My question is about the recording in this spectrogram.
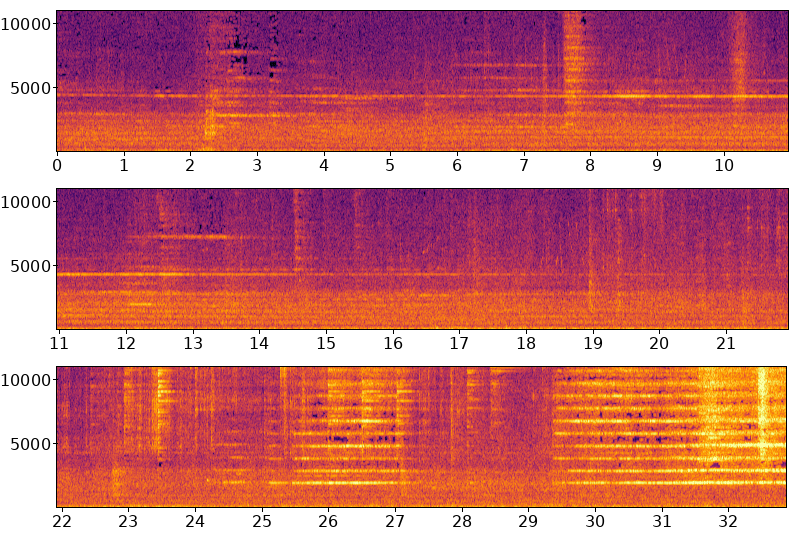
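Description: Norfolk Southern diesel locomotives pulling an intermodal train slowly past: a steady low rumble that grows gradually louder as the train comes closer, with thin high wheel squeal near the end.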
